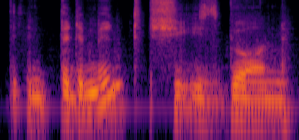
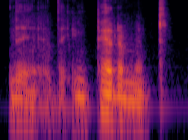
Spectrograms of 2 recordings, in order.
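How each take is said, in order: First: Soft, mock French accent. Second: Said in the usual way. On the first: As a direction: put on a light French accent. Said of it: "How's my French accent?".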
